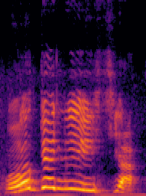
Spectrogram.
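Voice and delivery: loud, high, slow squeal of delight. Real, not acted. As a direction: gush over the puppy at the top of the voice. Squealing at puppy.

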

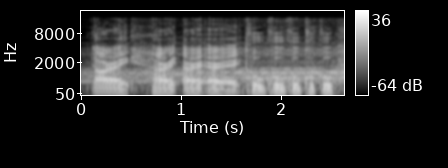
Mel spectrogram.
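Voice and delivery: usual speaking voice

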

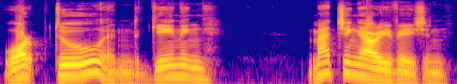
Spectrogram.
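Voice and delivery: hammy, poorly imitated Russian accent; Chekhov. A narrator's reading. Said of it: "imitation of a bad Russian accent".

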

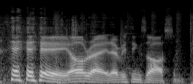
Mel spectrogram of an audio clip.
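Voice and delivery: ordinary talk

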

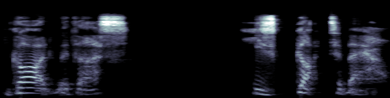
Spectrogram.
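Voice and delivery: hushed, breathy declaration; whisper. Real, not acted. Preacher whispering to congregation that the devil must bow. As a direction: whisper it with conviction.

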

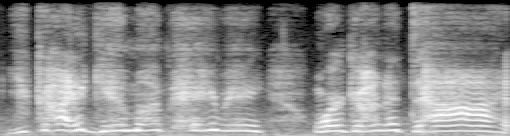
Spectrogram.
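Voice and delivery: high, loud, frantic pleading; a terrified mother begging for her baby; panicked mom. Retold or imitated. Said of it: "she was in shock, spazzing the fuck out".

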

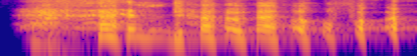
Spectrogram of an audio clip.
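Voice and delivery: high, loud, slow words through laughter; helpless laughter. Real, not acted. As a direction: burst out laughing as you say it. Cracking up at chat's suggestions.

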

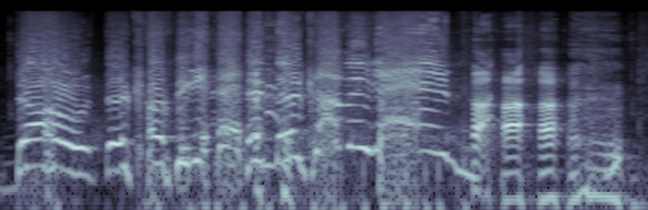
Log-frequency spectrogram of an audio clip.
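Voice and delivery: high panicked yell; panicked shouting. Real, not acted. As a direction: shout in alarm as they swarm in. Snakes attacking in game.

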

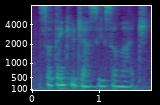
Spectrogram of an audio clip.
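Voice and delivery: soft unvoiced thanks; whispering. Real, not acted. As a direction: whisper it tenderly.

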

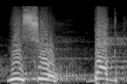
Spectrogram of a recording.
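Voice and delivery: long stretched-out name call; boxing ring announcer. Acted. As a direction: drag out every syllable for the crowd. Announcer calls fighter's name.

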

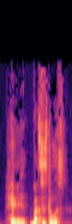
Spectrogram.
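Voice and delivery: dazed waking voice; just woken up. A narrator's reading. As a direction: ask slowly, as if startled from a doze. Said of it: "als sei er eben erst aufgewacht".

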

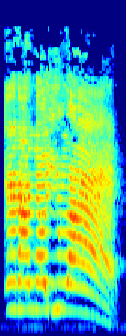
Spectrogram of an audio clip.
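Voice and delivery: high, slow, sassy shouting; playful sassy shout. Pretend. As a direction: call them out with mock outrage. Playful mock accusation, shouting.

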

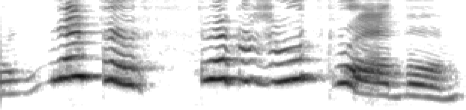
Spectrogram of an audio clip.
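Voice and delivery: high, loud outburst with laughter; incredulous, laughing high-pitched yell; exasperated shout. Real, not acted. Exclaiming at the character's behaviour.

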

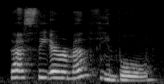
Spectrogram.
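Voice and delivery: usual speaking voice

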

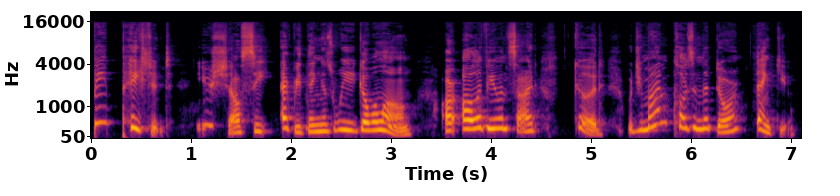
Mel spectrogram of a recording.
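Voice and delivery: high, piping tour guide; fussy high-pitched host, stretching key words; excitable fluty factory owner. A narrator's reading. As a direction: usher them along in a high, fluty voice. Story figure: fluty factory owner guiding.

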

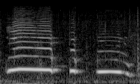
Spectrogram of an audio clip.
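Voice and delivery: high whooping cheer; excited cheer. Retold or imitated. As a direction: whoop it out like a win. Retelling his excited cheer.

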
